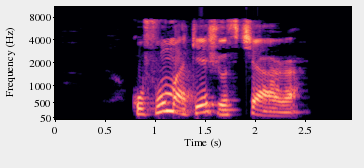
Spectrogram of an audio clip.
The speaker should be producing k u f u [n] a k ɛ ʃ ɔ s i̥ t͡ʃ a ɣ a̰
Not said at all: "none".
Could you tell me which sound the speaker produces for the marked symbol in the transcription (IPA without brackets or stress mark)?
m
